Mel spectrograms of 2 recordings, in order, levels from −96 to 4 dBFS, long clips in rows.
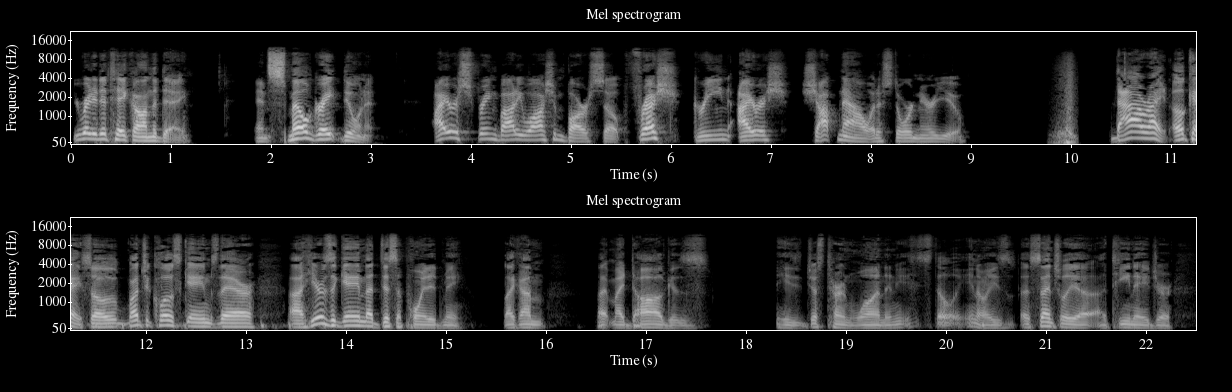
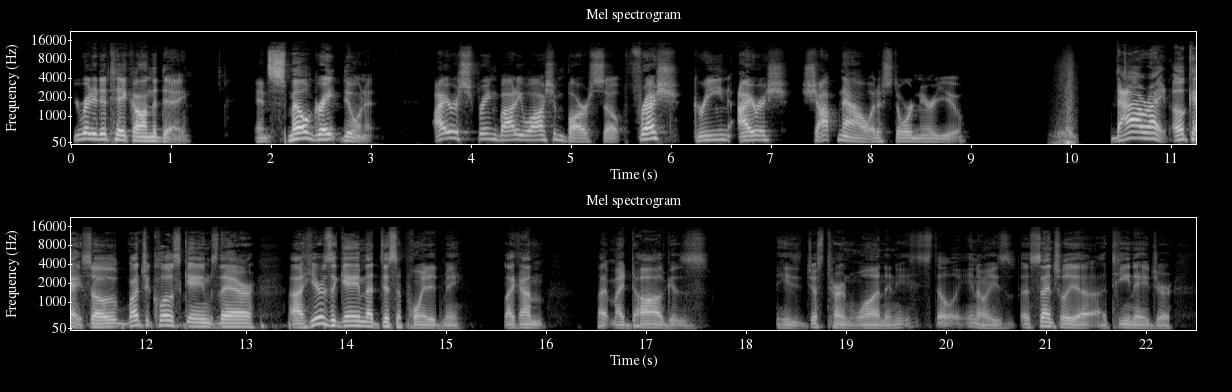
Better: second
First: garbled, watery; slightly; nothing above 10.5 kHz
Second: none

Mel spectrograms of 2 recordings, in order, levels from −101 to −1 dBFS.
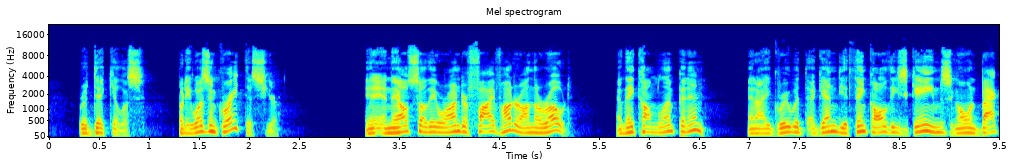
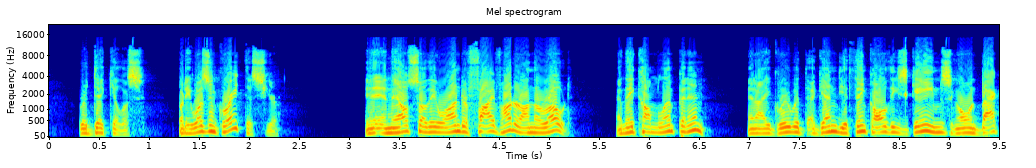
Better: first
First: none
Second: distortion; slight; 5% of the sound clipped

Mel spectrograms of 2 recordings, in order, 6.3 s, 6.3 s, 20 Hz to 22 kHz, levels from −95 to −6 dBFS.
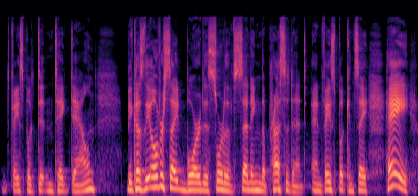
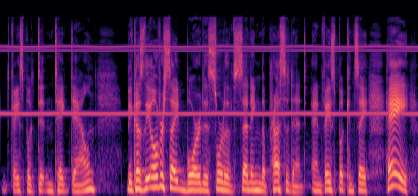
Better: first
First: none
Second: high-pitched whine; noticeable; throughout; 2 kHz, 15 dB below the speech

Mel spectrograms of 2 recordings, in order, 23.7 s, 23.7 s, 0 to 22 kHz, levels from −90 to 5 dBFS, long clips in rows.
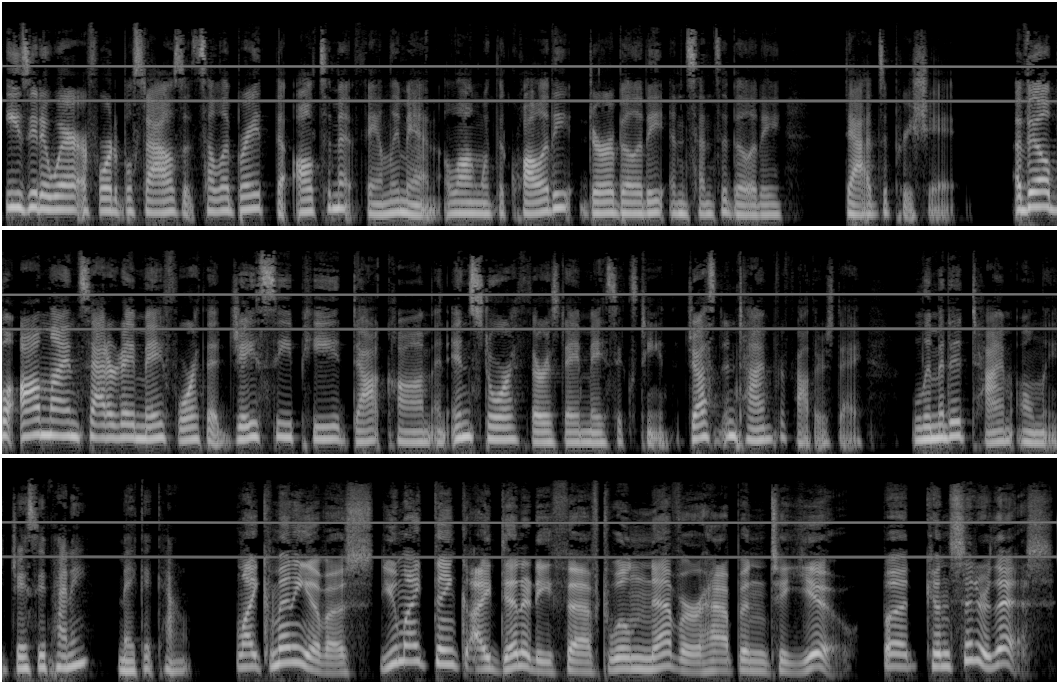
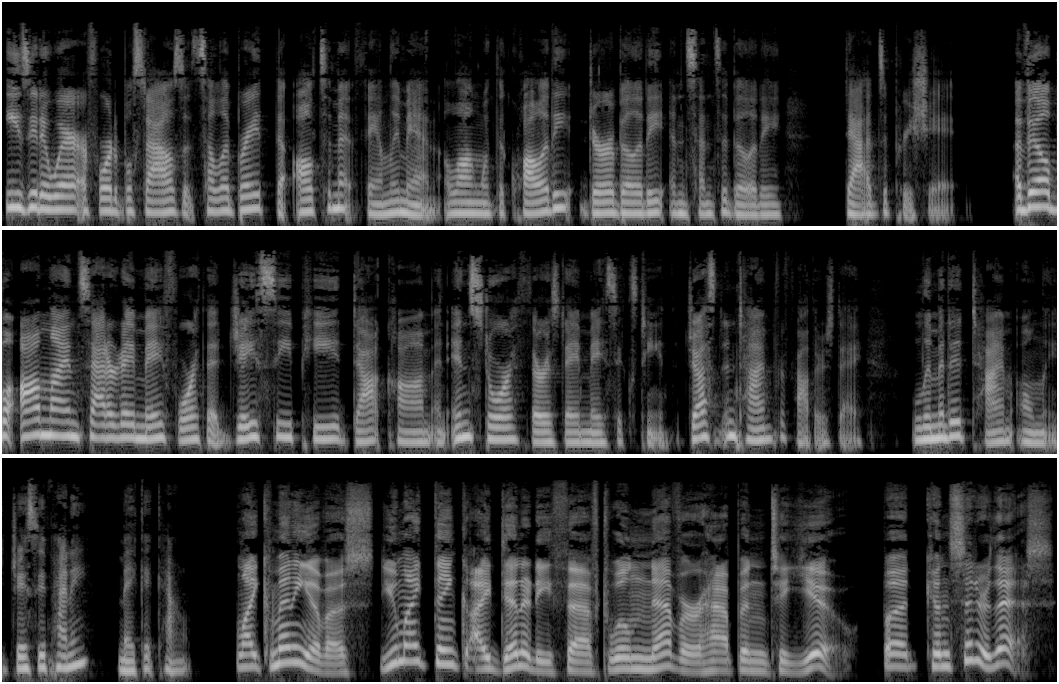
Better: second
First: high-pitched whine; noticeable; throughout; 7.5 kHz, 15 dB below the speech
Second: none

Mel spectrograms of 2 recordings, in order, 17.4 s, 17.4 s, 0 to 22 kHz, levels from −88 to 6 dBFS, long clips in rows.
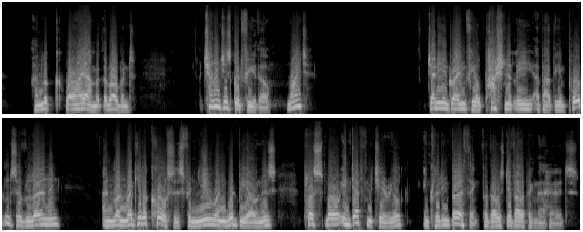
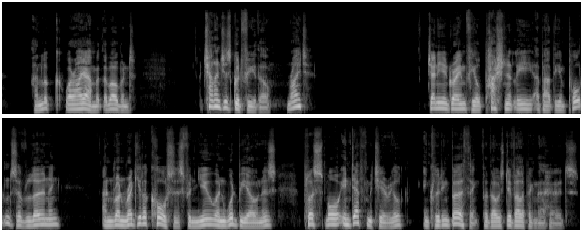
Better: second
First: distortion; heavy; 11% of the sound clipped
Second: none

